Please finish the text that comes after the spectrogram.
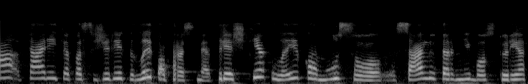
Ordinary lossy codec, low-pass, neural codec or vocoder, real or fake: Opus, 32 kbps; 7.2 kHz; codec, 44.1 kHz, 2.6 kbps, SNAC; fake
